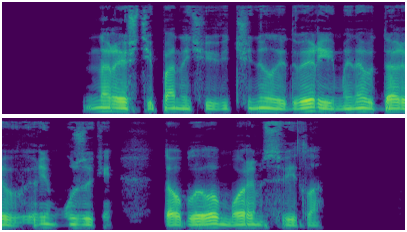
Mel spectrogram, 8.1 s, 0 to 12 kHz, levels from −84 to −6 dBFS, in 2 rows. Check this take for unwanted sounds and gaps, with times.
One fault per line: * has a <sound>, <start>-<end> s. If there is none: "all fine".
all fine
